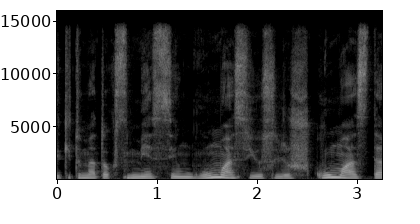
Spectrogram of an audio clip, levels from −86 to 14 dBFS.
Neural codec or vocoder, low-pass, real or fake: none; 14.4 kHz; real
